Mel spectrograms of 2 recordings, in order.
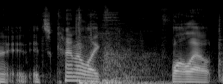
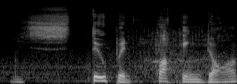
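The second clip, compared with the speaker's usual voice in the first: angry outburst. Playing a game when the controls fail: angry outburst. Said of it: "I got a little angry".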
